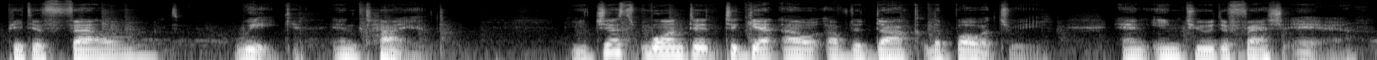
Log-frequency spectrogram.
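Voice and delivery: ordinary delivery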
